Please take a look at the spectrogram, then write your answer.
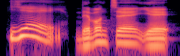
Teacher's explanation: >> E is yah plus e. So you start with yah, then let your mouth stretch sideways towards e.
